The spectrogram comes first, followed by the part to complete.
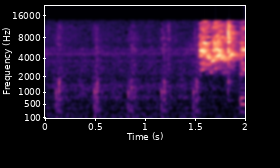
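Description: Chef's knife chopping on a wooden cutting board: about five sharp knocks, roughly three a second. A brief hiss comes near the end.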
